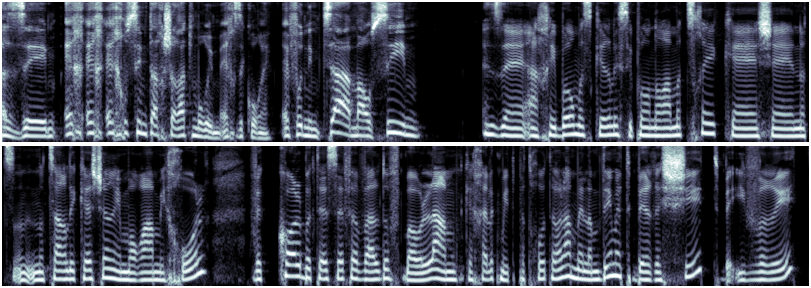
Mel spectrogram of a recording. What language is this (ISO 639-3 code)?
heb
